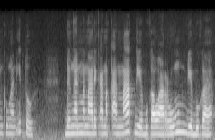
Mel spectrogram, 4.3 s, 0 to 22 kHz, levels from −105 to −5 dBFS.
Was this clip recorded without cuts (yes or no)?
yes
